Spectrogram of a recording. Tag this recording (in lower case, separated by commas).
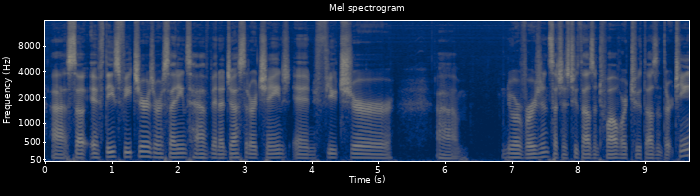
speech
